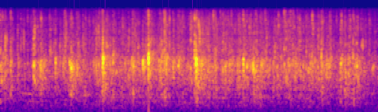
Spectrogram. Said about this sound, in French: Est-ce qu'on peut applaudir notre équipe maison?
